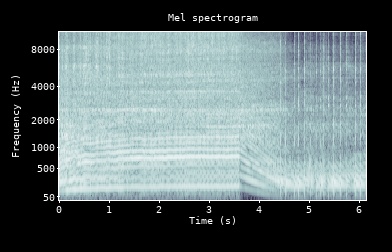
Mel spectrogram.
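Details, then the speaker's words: Salem Master chainsaw, low-speed carb jet adjusted too lean: steady high scream drops off, then settles to a fast, crackly idle that stays too high with the chain moving at idle; lean low-speed mixture. "if you noticed when i leaned it out a little too far it sounds like sun's getting really happy but actually it won't have as much top end and you notice the chain started to move that's not where you want your idle"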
